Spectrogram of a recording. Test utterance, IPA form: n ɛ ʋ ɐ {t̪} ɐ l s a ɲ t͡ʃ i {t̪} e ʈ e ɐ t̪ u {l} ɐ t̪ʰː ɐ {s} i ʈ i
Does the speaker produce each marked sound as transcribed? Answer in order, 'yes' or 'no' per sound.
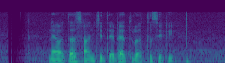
yes, yes, yes, yes

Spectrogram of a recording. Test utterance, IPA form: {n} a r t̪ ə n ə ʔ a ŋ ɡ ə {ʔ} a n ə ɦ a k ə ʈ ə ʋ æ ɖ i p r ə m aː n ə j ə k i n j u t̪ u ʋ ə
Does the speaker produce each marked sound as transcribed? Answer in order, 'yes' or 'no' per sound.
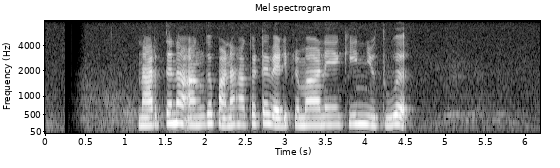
yes, no

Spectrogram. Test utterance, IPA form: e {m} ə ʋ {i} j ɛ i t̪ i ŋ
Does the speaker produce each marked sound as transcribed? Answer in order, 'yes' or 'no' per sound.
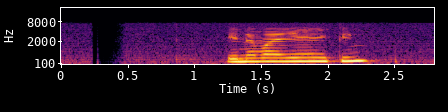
no, no

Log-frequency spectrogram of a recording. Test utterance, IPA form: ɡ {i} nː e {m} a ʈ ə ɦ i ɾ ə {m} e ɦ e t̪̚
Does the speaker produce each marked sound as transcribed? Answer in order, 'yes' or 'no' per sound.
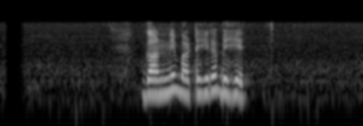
no, no, no

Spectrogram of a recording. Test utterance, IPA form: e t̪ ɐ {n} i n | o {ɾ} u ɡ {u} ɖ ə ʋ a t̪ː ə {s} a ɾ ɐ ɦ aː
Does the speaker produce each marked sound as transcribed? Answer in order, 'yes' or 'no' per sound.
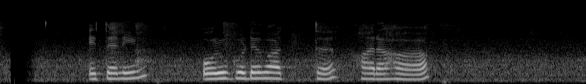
yes, yes, no, no

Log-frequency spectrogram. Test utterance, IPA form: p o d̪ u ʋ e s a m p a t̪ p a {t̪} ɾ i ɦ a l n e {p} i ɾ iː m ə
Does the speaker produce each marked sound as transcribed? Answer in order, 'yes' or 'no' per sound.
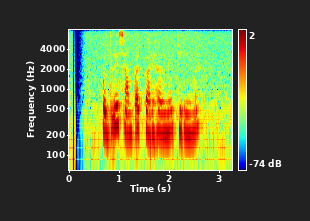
no, no

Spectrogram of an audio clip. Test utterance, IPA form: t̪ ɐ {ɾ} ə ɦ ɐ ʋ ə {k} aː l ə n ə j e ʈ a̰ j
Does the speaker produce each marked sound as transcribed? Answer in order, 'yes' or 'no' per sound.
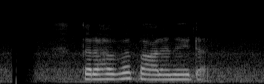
yes, no

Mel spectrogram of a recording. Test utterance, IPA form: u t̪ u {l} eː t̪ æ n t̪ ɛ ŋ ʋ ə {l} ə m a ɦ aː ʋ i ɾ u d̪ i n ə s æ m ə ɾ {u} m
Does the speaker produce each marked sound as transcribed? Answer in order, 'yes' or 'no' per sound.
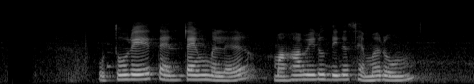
no, yes, yes

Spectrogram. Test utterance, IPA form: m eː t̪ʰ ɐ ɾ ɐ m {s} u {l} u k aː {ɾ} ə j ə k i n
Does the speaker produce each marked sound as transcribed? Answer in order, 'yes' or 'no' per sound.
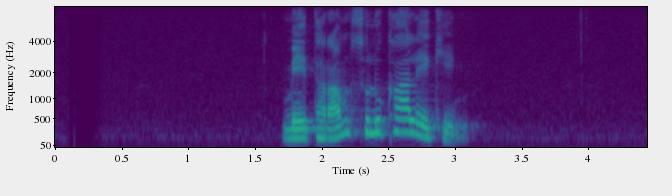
yes, yes, no

